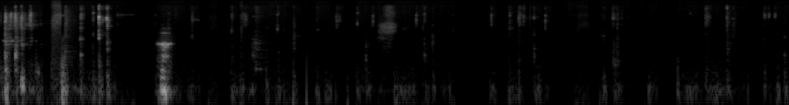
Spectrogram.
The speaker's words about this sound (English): I'm just kind of typing this out for people, just as reference, right?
